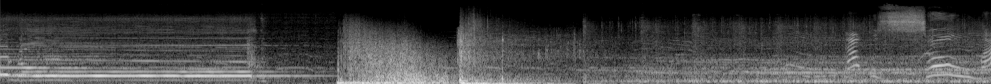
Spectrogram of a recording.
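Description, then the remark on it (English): A large homemade cannon fires with one deep, thunderous boom, followed by a sharp crack and a rolling rumble that fades as people talk in the background. “That is a huge cannon.”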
